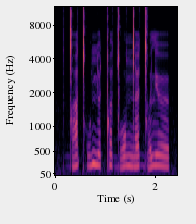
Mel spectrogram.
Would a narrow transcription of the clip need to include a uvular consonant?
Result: no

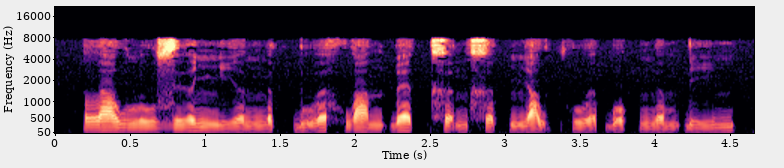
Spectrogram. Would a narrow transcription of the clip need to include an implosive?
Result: yes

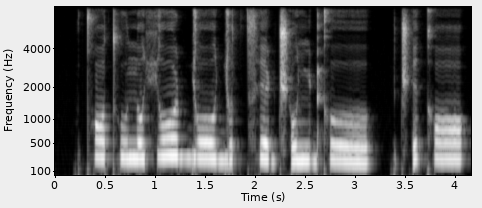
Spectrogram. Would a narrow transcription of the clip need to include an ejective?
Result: yes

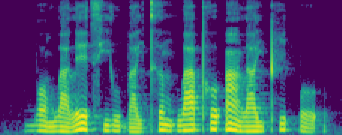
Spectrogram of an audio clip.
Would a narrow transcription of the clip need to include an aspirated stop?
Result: yes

